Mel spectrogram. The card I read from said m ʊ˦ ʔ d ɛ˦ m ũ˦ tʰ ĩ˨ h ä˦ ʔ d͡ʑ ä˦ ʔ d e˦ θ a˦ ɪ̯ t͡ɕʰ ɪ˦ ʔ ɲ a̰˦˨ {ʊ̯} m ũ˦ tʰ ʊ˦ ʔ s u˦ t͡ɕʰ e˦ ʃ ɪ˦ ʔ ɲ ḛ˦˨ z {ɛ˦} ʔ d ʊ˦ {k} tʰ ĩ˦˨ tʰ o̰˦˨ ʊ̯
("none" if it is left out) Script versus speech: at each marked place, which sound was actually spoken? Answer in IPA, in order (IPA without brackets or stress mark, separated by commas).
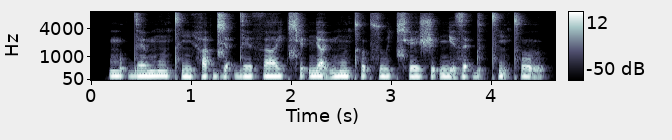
ɪ̯, ɛ˦, ʔ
